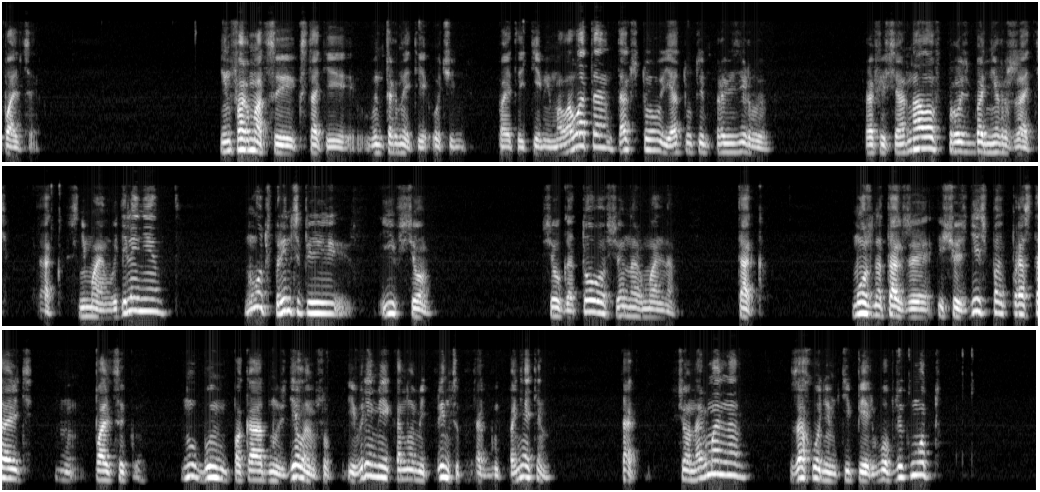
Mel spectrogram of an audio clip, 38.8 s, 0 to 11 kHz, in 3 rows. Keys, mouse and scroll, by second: 0.3 middle click, 1.7-3.0 scroll up 1, 3.0 middle click, 5.3 click, 9.7 g, 12.0 middle click, 14.7 click, 14.7-15.9 scroll down 2, 16.7-18.1 scroll up 2, 18.1-19.6 scroll down 1, 28.2-29.2 scroll up 1, 29.4 shift+middle click, 30.9 middle click, 34.6 middle click.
